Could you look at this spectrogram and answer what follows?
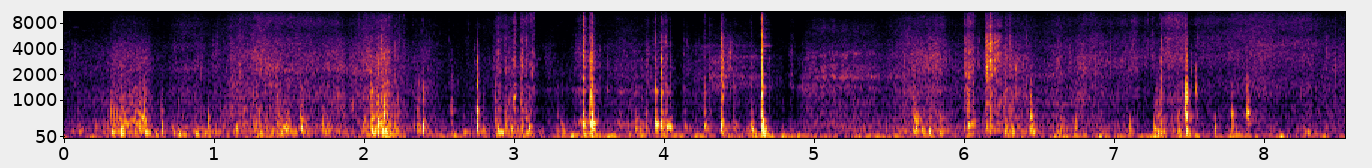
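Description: Wind buffeting a fishing boat on open water during summer pike and perch fishing, a steady rough rush with gusty crackles and scattered knocks and rattles throughout, close and moderately loud, with no talk.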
